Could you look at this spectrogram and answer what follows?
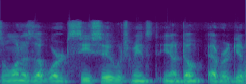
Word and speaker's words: sisu: SISU, pronounced sisu.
